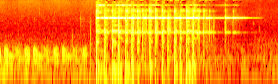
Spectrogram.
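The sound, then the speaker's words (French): An electric doorbell rings at a house in one rapid, metallic, rattling burst lasting about a second and a half, bright and loud, following a brief spoken voice. “Un après-midi, l'on sonne chez lui.”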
